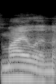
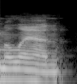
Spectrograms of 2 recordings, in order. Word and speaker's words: Milan: So before we have share his screen, and I'm sorry, I guess I was mispronouncing your name. It's Milan. I was saying Milan. I was putting the emphasis on the wrong syllable.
